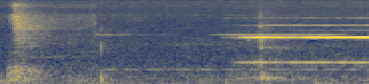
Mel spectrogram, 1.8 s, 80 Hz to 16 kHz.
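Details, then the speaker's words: Defibrillator switched on during a training demonstration on a manikin after CPR at 30:2, with short high electronic start-up tones before gel is applied and energy selected (1–360 J); defibrillator power-on beep. "अब हम क्या करेंगे debater का जो button है उसको on"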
